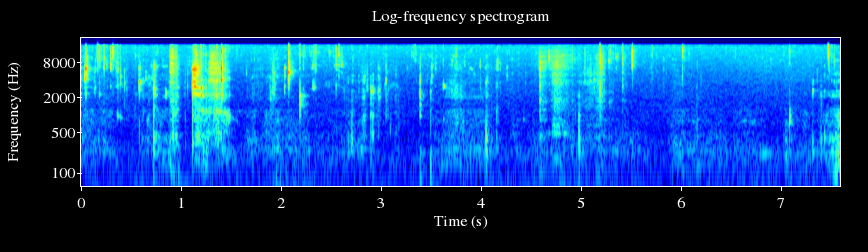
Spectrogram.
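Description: Close-miked wet chewing and mouth clicks from eating soft salmon sushi in tartar sauce, with a louder burst a little over a second in.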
